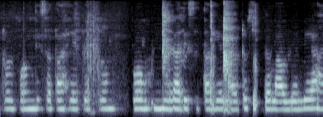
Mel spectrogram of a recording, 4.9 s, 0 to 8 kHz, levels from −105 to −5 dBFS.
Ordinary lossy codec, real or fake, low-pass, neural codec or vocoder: none; fake; none; codec, 16 kHz, 16 kbps, FunCodec, trained on Chinese and English, 50 frames a second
